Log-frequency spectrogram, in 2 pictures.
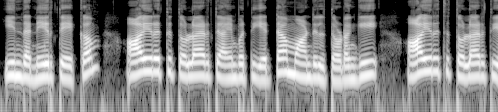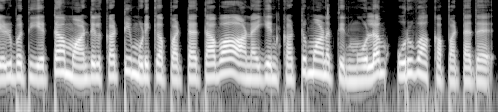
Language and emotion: Tamil, neutral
